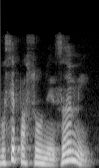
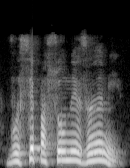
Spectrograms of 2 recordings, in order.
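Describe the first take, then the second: First: It sounds like a question, rising. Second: It sounds emotional and excited.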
